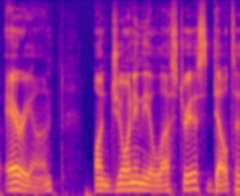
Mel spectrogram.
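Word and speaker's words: Aireon: Can you have Kym congratulate my daughter, pronounced Air-E-On, that's A-I-R-E/on, so Arion, on joining the illustrious Delta Sigma Theta sorority last week, please.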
